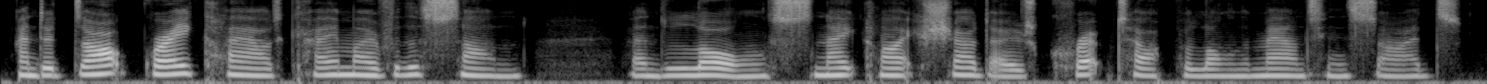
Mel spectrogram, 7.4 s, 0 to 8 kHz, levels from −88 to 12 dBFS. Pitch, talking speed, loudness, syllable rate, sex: 215 Hz, 155 wpm, -18 LUFS, 4.1 syllables/s, female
